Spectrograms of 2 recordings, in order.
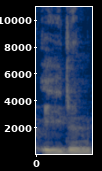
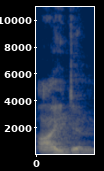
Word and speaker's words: Aidan: We have Aidan Quinn. I think that's how you say his name. It's not Aiden, right?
